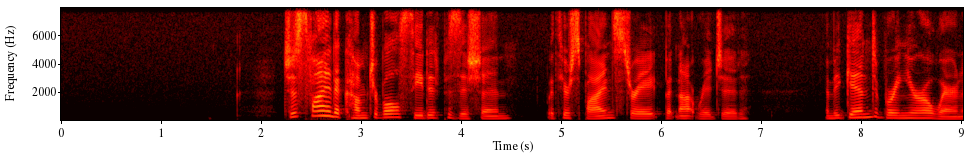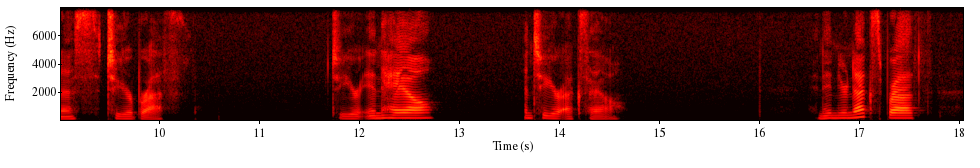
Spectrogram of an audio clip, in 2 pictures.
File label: BREATHE MEDITATION; spiritual mentorship month one; Monthly Spiritual Practice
